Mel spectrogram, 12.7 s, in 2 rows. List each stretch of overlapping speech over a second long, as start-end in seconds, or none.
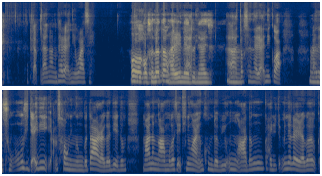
2.6-3.9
